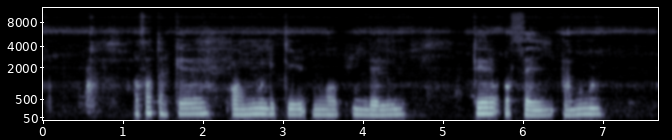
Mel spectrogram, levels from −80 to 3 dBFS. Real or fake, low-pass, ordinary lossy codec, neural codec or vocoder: fake; 10.8 kHz; MP3, 48 kbps; codec, 32 kHz, 1.9 kbps, SNAC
